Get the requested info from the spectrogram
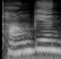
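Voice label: "pángbiān", Chinese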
